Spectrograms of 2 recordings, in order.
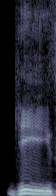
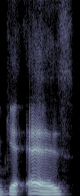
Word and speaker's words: Ge'ez: Ancient Ethiopian is pronounced Gaaz. Today they call it Ge'ez or Ge'ez, right?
